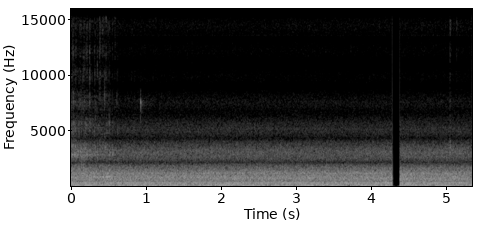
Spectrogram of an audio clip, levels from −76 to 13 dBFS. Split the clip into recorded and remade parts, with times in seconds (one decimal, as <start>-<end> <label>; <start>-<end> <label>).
0.0-5.4 recorded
